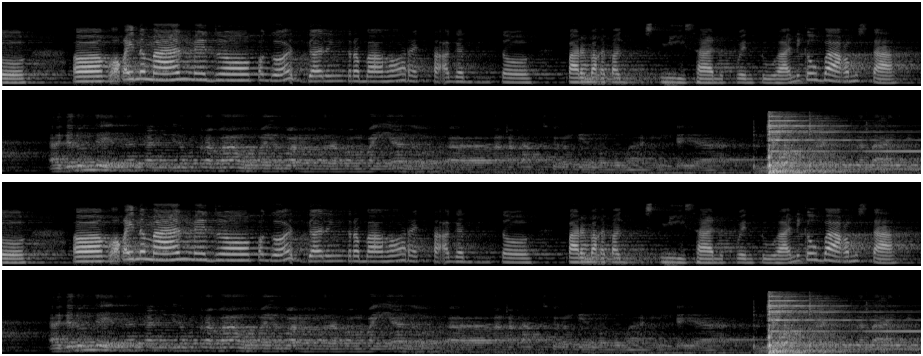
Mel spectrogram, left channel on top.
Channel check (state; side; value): identical; both; correlation 1.00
